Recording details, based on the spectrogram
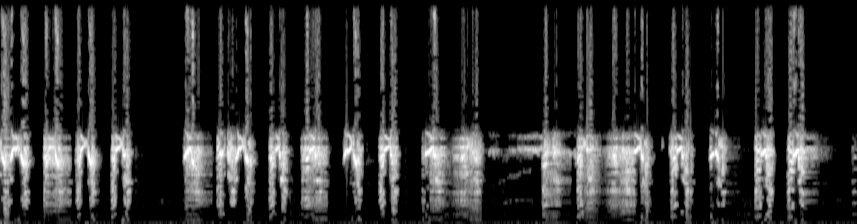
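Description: A Peregrine Falcon gives harsh, grating calls in rapid bursts of several notes, repeating almost without pause, to alert her mate. A low hum runs underneath.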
